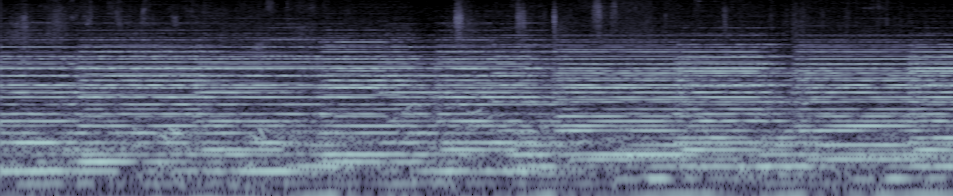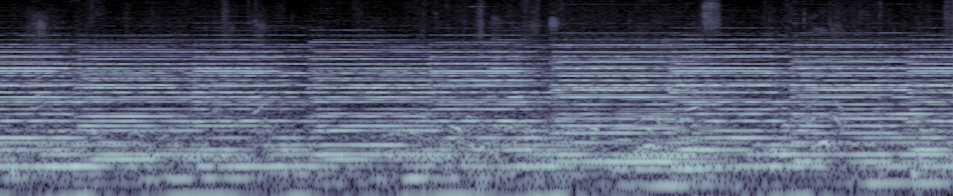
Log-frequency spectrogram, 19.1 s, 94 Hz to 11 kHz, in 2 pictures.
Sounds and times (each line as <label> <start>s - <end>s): organ music concert 0.0s - 19.0s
